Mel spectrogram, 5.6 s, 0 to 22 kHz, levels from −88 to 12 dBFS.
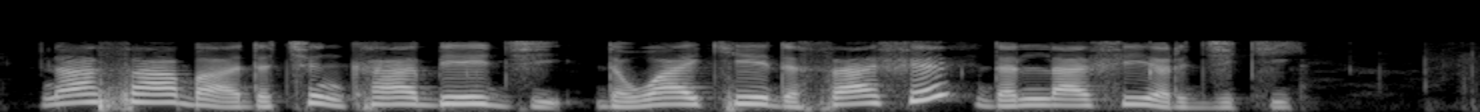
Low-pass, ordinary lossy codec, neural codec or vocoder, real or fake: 5.4 kHz; none; none; real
